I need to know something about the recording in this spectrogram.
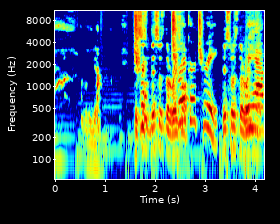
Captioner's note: laughs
